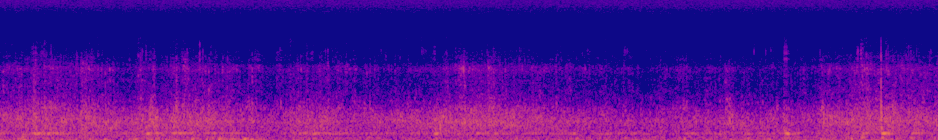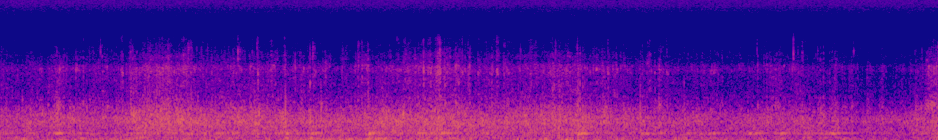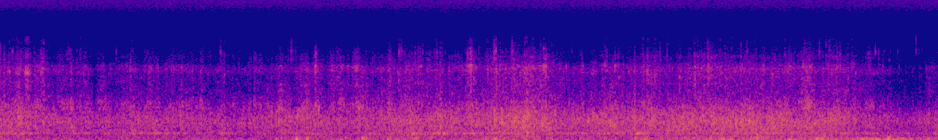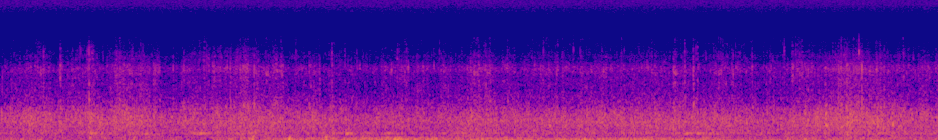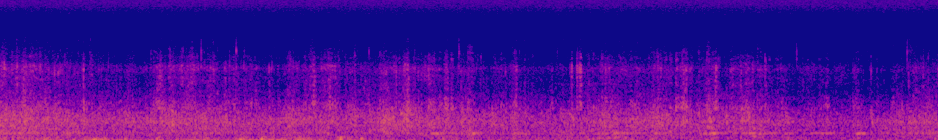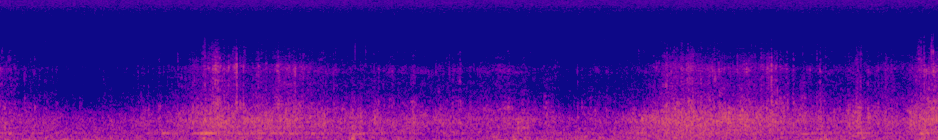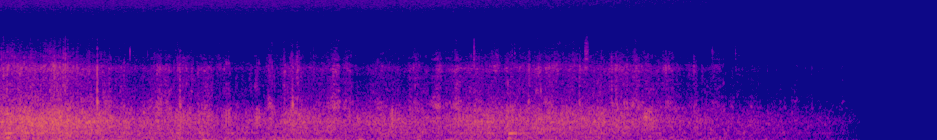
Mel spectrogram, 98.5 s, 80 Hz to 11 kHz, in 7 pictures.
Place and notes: Jūrmala, Latvia, under the roots
stong wind at the sea. hydrophone is burried under the rooths of grass ans amall trees, additional geophone is sticked in sand
Vidzeme, Latvija, 21 July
